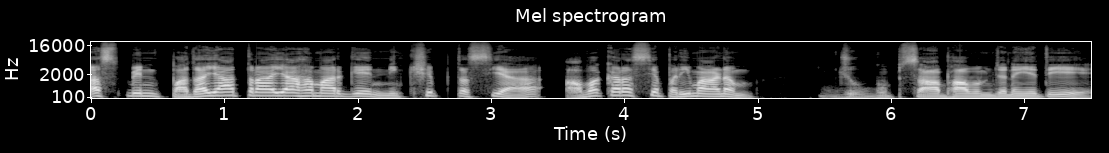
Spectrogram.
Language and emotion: Sanskrit, disgusted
